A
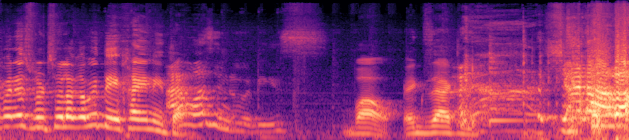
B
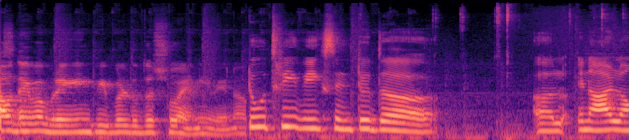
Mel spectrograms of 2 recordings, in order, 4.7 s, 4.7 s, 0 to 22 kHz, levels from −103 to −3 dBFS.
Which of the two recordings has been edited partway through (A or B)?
B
